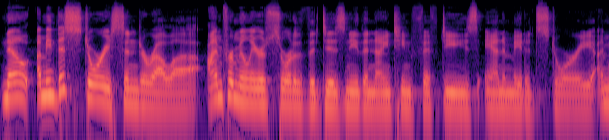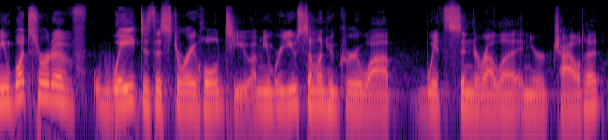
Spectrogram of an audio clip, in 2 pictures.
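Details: Adult male speaker; ordinary speech.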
